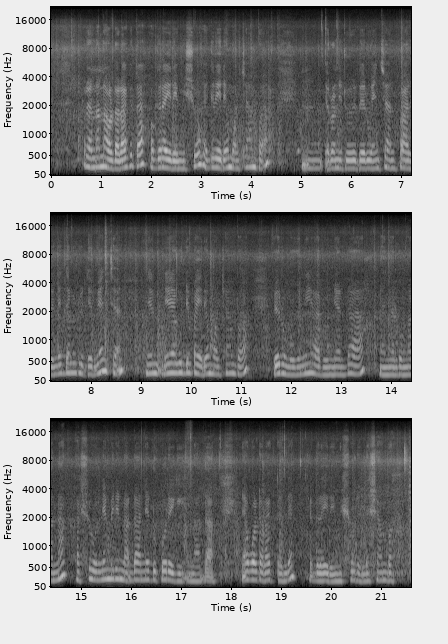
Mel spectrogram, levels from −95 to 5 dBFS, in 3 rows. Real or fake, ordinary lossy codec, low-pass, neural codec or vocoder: real; none; none; none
